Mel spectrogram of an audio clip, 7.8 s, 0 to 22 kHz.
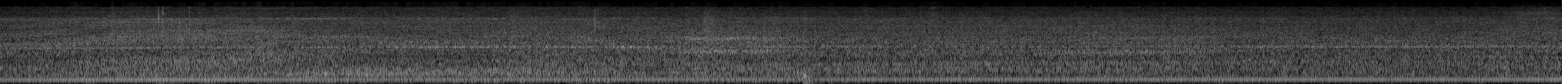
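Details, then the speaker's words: Newly installed Fantastic Fan roof vent fan on a 4x4 pop-up truck camper, running at full speed after replacing the old vent; smooth steady hum, constant mid tone, soft airflow rush, no rattle, noticeably quiet; normal fan operation. "And when I installed it right away, I noticed that the noise level on this was very low compared to the one that I saw."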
